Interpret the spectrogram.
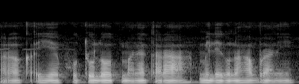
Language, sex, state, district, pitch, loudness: Chakma, male, Tripura, Unakoti, 90 Hz, -20 LUFS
